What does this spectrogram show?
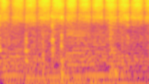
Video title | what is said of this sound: HoroScare Tarot | ça chante un petit peu, c'est l'effet mat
